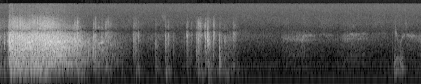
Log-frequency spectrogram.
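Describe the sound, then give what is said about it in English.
A gunshot from an old-time Western radio drama cracks out as one loud, harsh blast with a lingering, ringing tail. Voices talk afterward. “He was drawing on you, Mr. Dillon. He was going to shoot you in the back. He dead?”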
